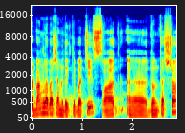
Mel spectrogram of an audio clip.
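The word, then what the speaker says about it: ص: জিহ্বার আগা সামনের নিচের দাঁতের গোড়ার সাথে লাগায়া উচ্চারণ হবে সদ সদ।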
